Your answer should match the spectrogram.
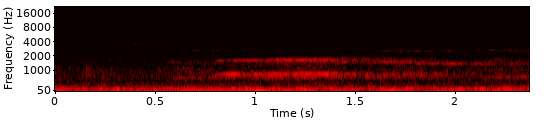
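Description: A faint, drawn-out animal call on a steady pitch, dropping slightly at its end.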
